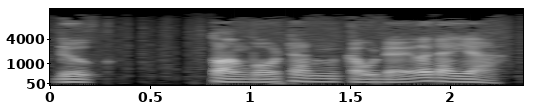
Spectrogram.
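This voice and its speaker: A suave older collector who speaks calmly and with quiet authority, read by a male narrator. His voice stays lowish and even. It is a storybook reading. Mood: assured. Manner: smooth, assured and unhurried.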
